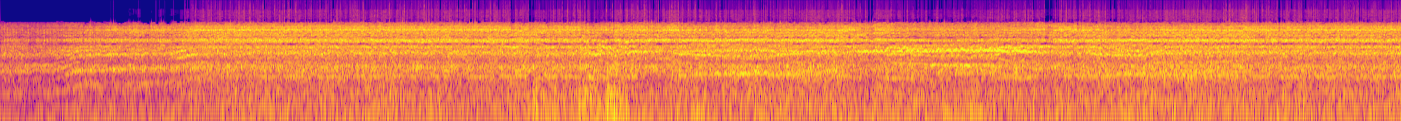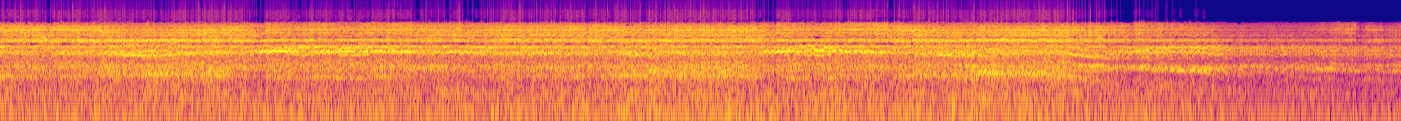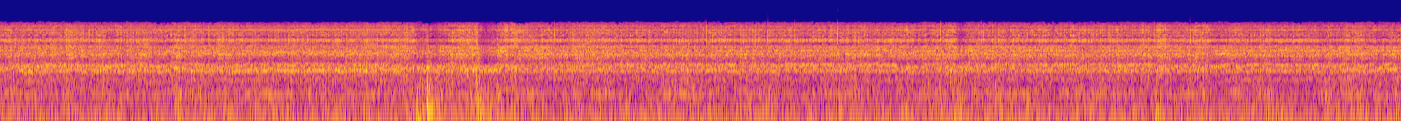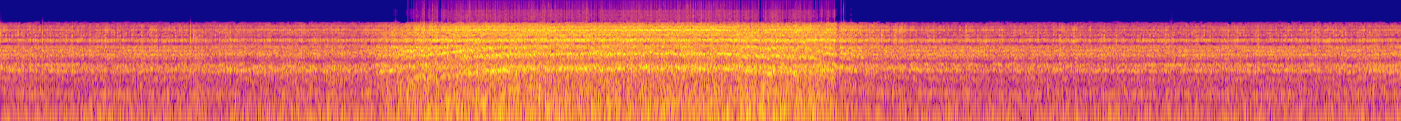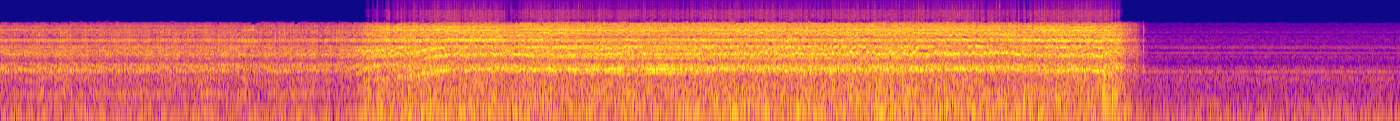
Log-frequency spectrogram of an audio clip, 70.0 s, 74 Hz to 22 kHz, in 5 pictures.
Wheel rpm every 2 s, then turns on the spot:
90, 150, 160, 160, 160, 160, 160, 160, 160, 160, 160, 160, 140, 80, 70, 70, 60, 70, 70, 70, 70, 70, 70, 170, 230, 120, 70, 70, 70, 70, 190, 210, 210, 170, 0.
none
